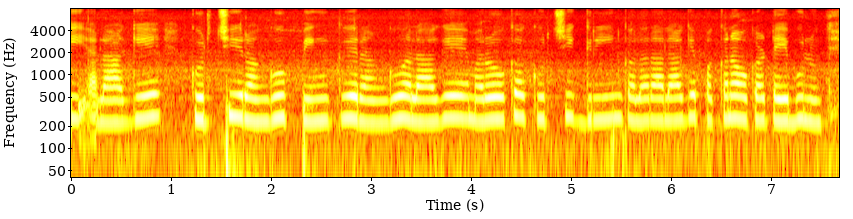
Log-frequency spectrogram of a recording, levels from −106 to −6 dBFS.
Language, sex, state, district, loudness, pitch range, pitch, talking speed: Telugu, female, Telangana, Mahabubabad, -15 LUFS, 235-255 Hz, 245 Hz, 115 wpm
